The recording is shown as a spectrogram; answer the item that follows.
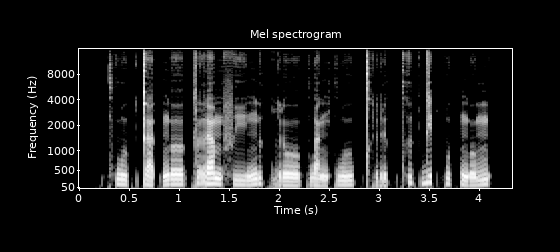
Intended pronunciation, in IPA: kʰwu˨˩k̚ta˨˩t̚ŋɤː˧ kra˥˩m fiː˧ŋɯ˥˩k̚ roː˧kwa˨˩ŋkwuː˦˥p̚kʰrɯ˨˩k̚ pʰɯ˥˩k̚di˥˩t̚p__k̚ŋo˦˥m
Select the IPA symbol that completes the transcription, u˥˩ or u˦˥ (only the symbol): u˦˥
